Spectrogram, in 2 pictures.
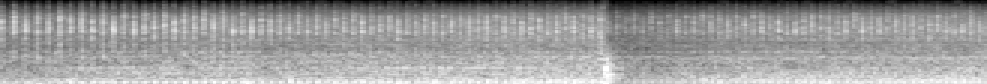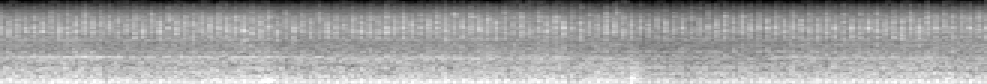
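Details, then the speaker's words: Old log splitter small engine, restarted in cold weather with cold old oil after sitting a while: brief catch then steady even putter, no knocks or stumbles; normal idle. "still old splitter still runs how about that guys"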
